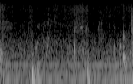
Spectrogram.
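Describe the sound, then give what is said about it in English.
A faint, distant motorboat engine drones steadily as a boat comes down a lake from Inchigill, a low continuous hum broken by a few soft thuds. “There's an engine. Yeah, there's a boat coming away down the lake now from...”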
